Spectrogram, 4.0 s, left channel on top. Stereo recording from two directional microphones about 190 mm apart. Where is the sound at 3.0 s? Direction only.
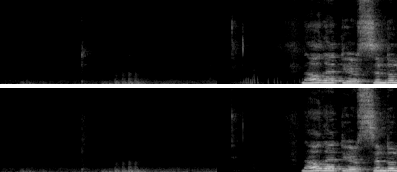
20° right (ahead or behind).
